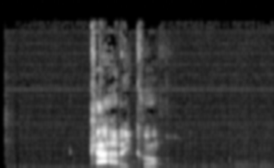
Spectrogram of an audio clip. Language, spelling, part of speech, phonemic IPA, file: Italian, carico, adjective / noun / verb, /ˈkariko/, It-Carico.ogg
